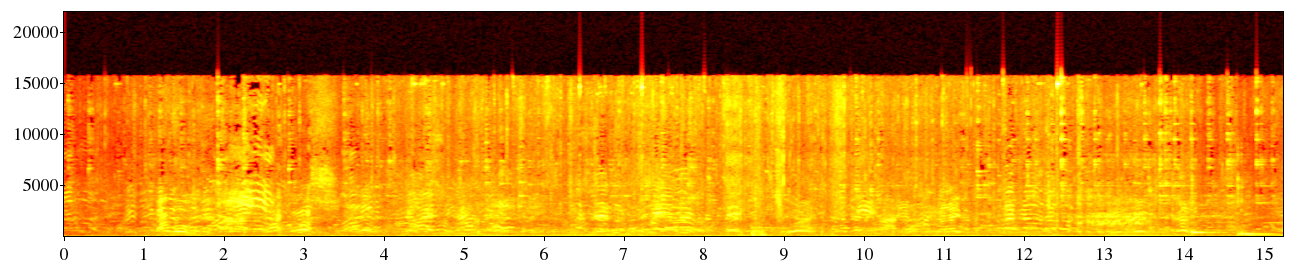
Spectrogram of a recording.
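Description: A crowd of people talks and calls out outdoors.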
